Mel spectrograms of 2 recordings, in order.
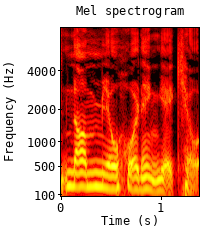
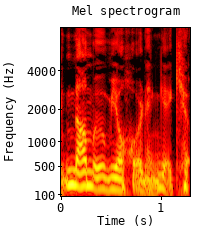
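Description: First: The first word is a single syllable. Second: The first word has two syllables. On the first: "in the phrase" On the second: "or some people say"

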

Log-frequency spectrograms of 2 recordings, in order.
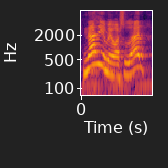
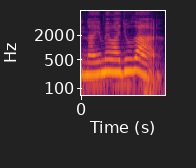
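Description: First: It sounds frantic and overwhelmed. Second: It sounds pitiful, like baby talk.

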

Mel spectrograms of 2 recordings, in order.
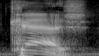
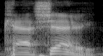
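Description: First: The word is said with one syllable. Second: The word is said with two syllables. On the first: The speaker calls it right. "C-A-C-H-E is pronounced cash" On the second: The speaker calls it wrong. "continually mispronouncing the word C-A-C-H-E as cachet"

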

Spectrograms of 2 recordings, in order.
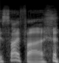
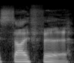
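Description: First: The second syllable rhymes with 'hi-fi'. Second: The second syllable keeps the vowel of 'fiction'. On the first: The speaker calls it right. "We say sci-fi. ... modeled on hi-fi" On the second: The speaker calls it wrong. "We don't say sci-fi"

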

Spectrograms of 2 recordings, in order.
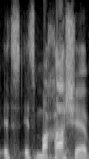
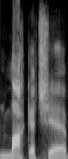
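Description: First: The stress is on the second syllable. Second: The stress is not on the second syllable. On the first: The speaker calls it right. "So you're emphasizing the second syllable" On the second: The speaker calls it wrong. "he kind of said Makachev or whatever"

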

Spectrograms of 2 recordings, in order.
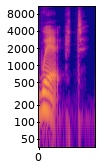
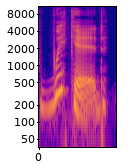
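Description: First: The ending is just a t sound. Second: The ending is a separate syllable, ed. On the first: Something that has a wick. "We'd pronounce it wicked" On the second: Something evil. "why do we still pronounce wicked with two syllables?"

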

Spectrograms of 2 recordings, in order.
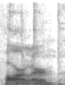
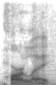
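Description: First: The word ends with an 'or' sound. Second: The word ends with an 'ay' sound. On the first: This is how everyone says it. "everybody's saying parlor" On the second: This is how the French say it. "the French would say it parlay"

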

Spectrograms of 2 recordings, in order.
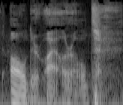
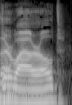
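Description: First: The name is said in a dramatic movie voice. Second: The name is said in an ordinary speaking voice.

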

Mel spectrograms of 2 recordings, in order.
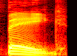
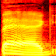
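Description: First: It has a Wisconsin long A vowel. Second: It has a standard short a vowel.

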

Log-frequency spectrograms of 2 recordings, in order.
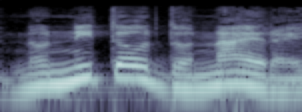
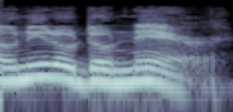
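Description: First: The name is said with a Filipino-style pronunciation. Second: The name is said with an Anglicized pronunciation. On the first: The speaker calls it right. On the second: The speaker calls it wrong.

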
